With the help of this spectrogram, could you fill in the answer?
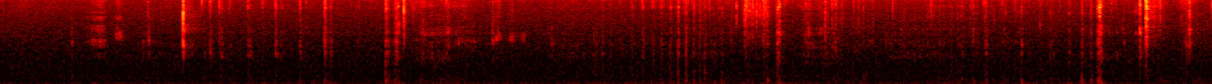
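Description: A utility blade shaves curls off a hand-sized, solid, oval green Dalan dry bar soap held in the palm. The result is quiet, dry, bright scraping and crackling, with short, sharp cutting strokes scattered through the clip and a louder snap near the end.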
